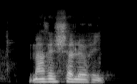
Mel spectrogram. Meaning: 1. farriery (the work done by a farrier) 2. farriery (a farrier's workshop)
- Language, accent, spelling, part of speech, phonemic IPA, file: French, France, maréchalerie, noun, /ma.ʁe.ʃal.ʁi/, LL-Q150 (fra)-maréchalerie.wav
